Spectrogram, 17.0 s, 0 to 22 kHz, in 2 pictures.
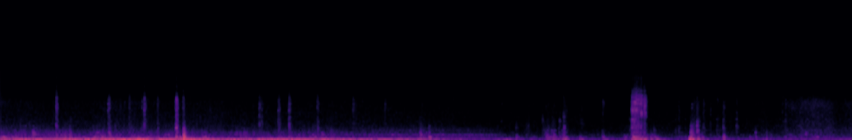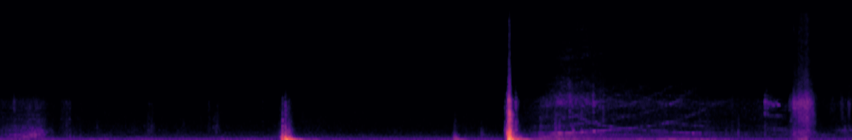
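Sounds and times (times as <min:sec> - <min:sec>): knocks from a car: 0:11.3 - 0:11.7.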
